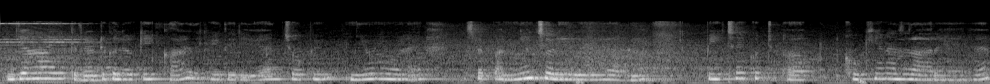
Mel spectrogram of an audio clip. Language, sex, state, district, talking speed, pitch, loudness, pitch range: Hindi, female, Bihar, Lakhisarai, 165 wpm, 240 Hz, -17 LUFS, 225-255 Hz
